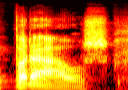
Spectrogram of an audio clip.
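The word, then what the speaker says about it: πραΰς: Se pronuncia pra es praus.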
